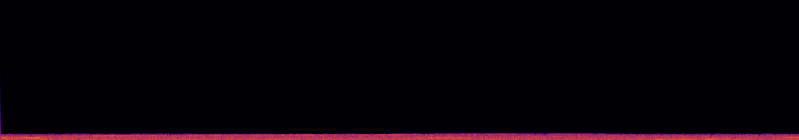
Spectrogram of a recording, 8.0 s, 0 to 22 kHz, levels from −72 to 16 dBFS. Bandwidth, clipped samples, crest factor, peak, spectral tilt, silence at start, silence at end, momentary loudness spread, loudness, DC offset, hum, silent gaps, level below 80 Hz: 1 kHz; under 0.1%; 14 dB; -10 dBFS; -19 dB/octave; 0 s; 0 s; 4 LU; -25 LUFS; 4%; none; none; -32 dBFS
